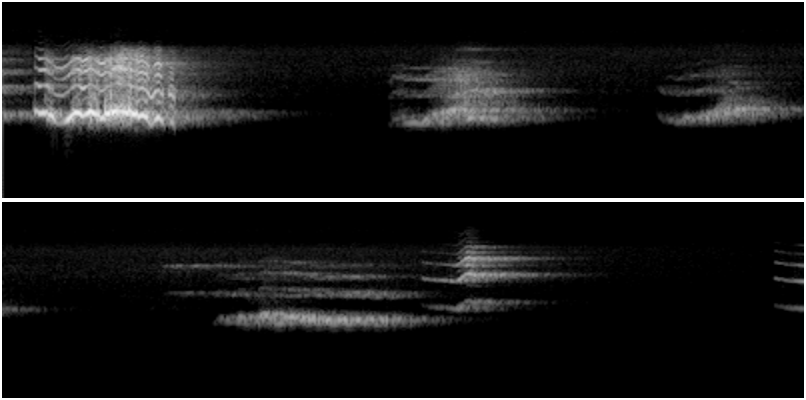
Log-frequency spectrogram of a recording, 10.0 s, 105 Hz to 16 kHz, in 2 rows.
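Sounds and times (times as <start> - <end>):
tawny owl hooting softly in Luxembourg: 0.0 - 1.7, 2.4 - 5.4, 6.0 - 8.6.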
